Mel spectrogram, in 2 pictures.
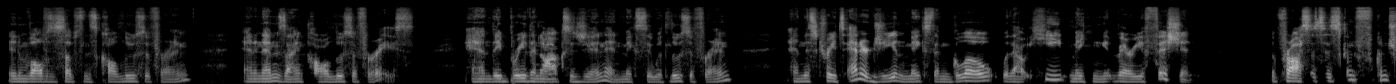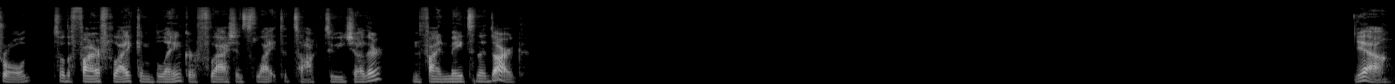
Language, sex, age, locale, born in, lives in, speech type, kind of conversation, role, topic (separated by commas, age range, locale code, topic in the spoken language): English, male, 40-44, en-US, United States, United States, read, expert-assistant, expert, Why do some insects have bright colors?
